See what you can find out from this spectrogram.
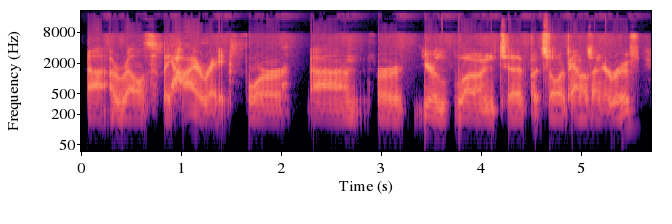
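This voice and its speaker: An American man answering interview questions and explaining a business, often pausing and repeating words as he picks his phrasing. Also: low-pitched, flat delivery, lo-fi sound. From North Carolina, United States. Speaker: guest, fintech company founder.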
